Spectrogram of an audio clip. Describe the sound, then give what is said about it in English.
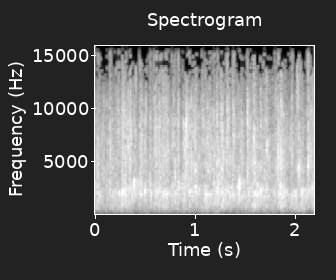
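Church audience clapping during a worship service: dense, steady applause from many hands, sustained evenly through the whole stretch. “Come on, let's clap the Lord.”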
